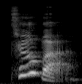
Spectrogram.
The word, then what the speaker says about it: tuba: Tuba. Does tuba have the swa sound at the beginning or the end? Tuba has the swa sound at the end.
